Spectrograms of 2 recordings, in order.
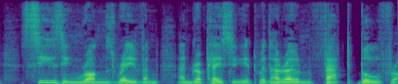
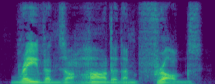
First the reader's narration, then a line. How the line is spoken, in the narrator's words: said Ron testily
